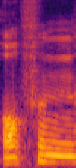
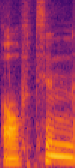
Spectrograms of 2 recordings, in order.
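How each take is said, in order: First: The T sound is left silent. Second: The T sound is clearly pronounced. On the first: "T 발음을 빼고 often 하기도 하고요" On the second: "어떤 사람들은 often 하기도 합니다. T 발음을 발음을 내서"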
